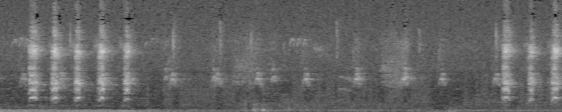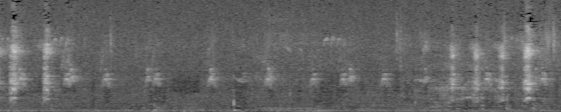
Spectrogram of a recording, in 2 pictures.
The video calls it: Barking western grey squirrel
